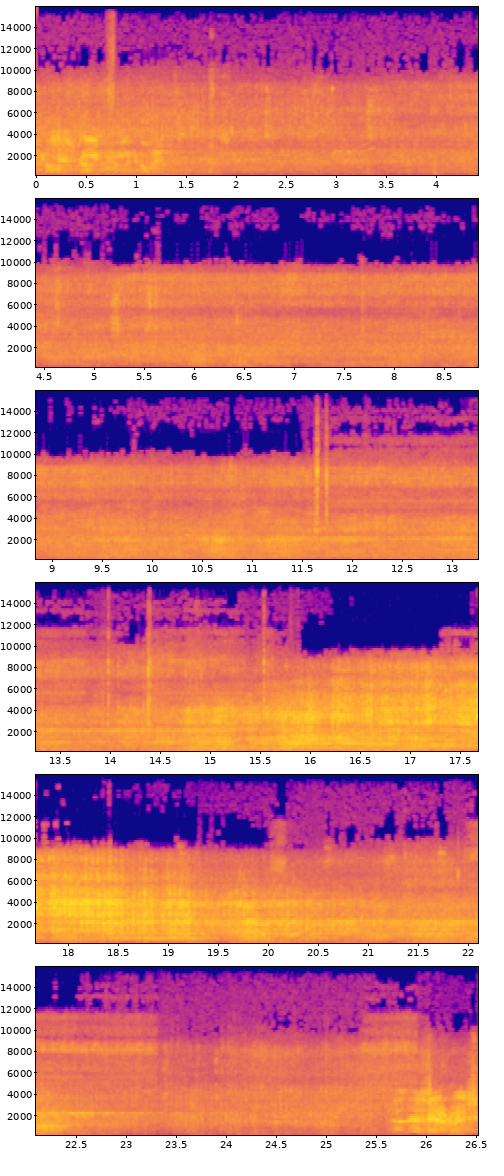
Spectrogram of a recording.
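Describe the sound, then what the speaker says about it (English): A de Havilland Comet aircraft makes a fast low flypast at an Edwardian pageant airshow, its engine roar swelling to a loud peak midway and then fading, with a commentator talking over it throughout. "That's a fast run from the Comet."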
